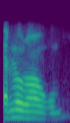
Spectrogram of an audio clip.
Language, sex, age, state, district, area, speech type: Tamil, male, 18-30, Tamil Nadu, Tiruvarur, urban, conversation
